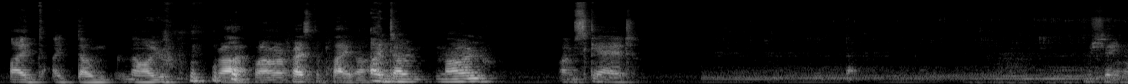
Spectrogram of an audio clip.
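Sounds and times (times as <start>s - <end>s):
speech: 0.1s - 5.0s, 5.6s - 6.4s, 10.9s - 11.2s
hands being washed under running tap water: 7.0s - 11.2s.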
